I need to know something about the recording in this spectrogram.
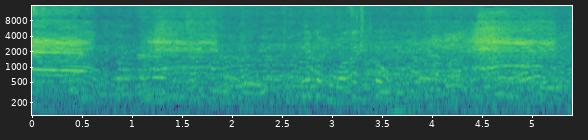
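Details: Garut sheep breeding stock at Pasar Andir livestock market in Bayongbong, Garut: a wavering, nasal bleat opens, and another comes near the end, over steady crowd chatter and nearby talking.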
